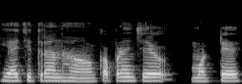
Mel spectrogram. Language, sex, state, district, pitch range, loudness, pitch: Konkani, male, Goa, North and South Goa, 155-170 Hz, -16 LUFS, 165 Hz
